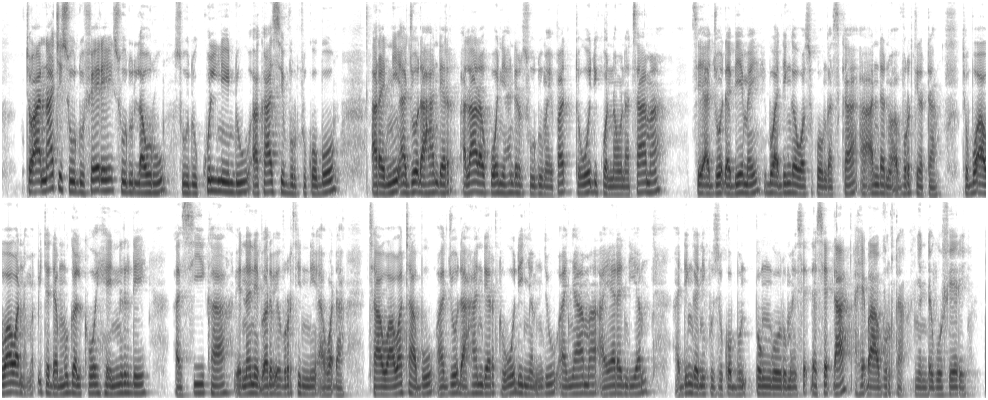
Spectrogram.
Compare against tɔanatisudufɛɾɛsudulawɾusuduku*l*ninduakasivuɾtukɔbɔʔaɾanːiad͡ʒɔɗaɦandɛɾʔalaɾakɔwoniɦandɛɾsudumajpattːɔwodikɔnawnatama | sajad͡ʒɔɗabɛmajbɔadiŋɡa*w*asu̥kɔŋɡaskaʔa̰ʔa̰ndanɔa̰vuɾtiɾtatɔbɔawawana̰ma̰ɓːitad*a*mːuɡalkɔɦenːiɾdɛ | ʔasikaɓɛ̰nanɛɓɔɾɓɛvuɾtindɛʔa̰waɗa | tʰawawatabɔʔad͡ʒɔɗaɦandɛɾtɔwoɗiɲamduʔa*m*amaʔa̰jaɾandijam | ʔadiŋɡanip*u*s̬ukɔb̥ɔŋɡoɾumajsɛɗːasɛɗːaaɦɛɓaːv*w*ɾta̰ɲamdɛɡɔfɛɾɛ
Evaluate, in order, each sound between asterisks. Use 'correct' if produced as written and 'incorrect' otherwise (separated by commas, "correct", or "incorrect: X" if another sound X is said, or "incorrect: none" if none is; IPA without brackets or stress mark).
correct, correct, correct, incorrect: ɲ, correct, incorrect: u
